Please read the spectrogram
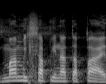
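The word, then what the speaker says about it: mamihlapinatapai: The language is Yagan from Tierra del Fuego in Chile, in Argentina, and the pronunciation is Mami Chapinatapai. The ch is like in Welsh, like Pink Floyd, double L, right?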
